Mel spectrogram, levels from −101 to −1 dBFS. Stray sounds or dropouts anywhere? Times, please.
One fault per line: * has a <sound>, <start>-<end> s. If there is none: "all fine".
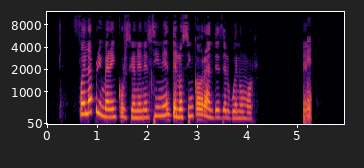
* has a laugh, 5.1-5.3 s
